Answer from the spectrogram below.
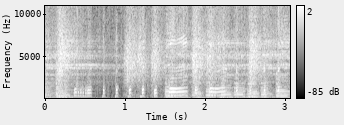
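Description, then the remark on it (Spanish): A hen clucks in a quick series of short, bright clucks, fairly loud, with a steady musical backing underneath, as part of a Spanish-language song. “Es el de la gallina canto aquí.”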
